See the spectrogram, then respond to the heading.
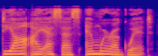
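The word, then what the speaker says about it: Dia is Muire duit: If someone says Dia Dhuit to you, the proper response is Dia is Muir Dhuit, pronounced Dia Iss Mwira Dhuit, which means God and Mary to you.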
